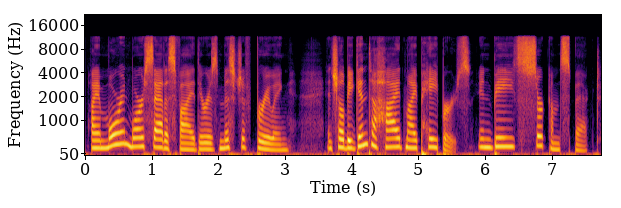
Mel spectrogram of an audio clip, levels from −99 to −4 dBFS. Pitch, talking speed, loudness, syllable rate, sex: 220 Hz, 155 wpm, -17 LUFS, 4.2 syllables/s, female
